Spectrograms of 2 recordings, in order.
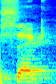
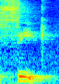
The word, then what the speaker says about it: Seec: queens get the money please stop mispronouncing my name stop saying sec cease it's seek you know i don't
